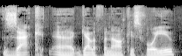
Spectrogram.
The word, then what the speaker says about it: Galifianakis: And I extremely confidently said, no, it's pronounced Galifianakis. And there was a few messages from people saying... – Saying that you were Rongo Snodgrass. – Rongoloid. It's pronounced Zach Galifianakis.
